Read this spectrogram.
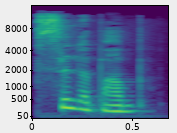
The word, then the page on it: syllabub: British English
